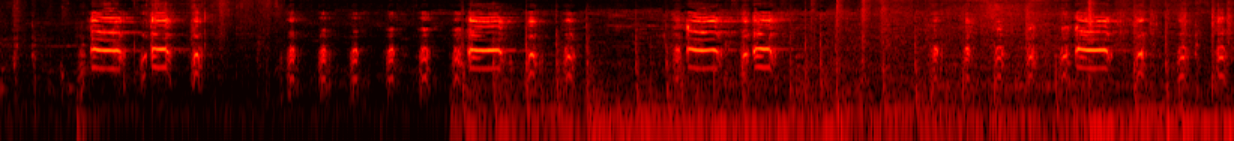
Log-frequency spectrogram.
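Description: Red junglefowl (labuyo) calling and clucking: several short pitched calls with a bright ringing tone, separated by runs of quick short clucks at about five a second.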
